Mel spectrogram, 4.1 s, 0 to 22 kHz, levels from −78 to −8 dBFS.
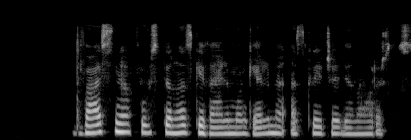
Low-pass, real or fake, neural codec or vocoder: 10.8 kHz; fake; vocoder, 44.1 kHz, 128 mel bands, Pupu-Vocoder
